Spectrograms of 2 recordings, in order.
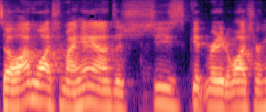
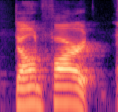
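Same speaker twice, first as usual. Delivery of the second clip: normal talking voice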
